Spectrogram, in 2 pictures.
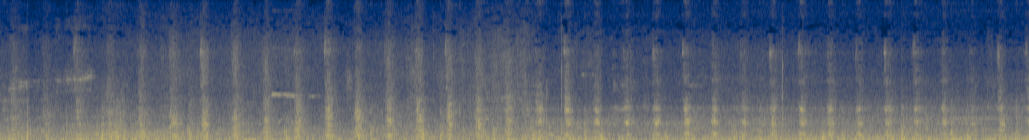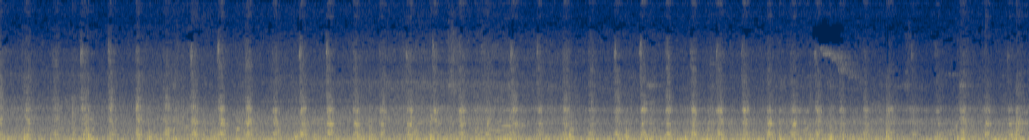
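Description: Steam-hauled passenger train running, heard from a carriage window: continuous wheel and track noise with a fast, regular beat that becomes sharper from about six seconds in.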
